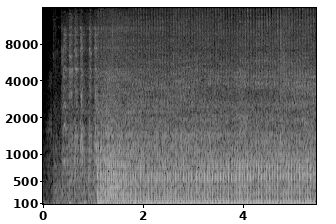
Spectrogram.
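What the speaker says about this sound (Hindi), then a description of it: "सबसे पहले तो गाड़ी को करते हैं कोल्ड स्टार्ट" A BMW G310GS motorcycle is cold-started after sitting about a month. The starter cranks briefly, then the single-cylinder engine catches at once and settles into a loud, steady, close idle with no talking.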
